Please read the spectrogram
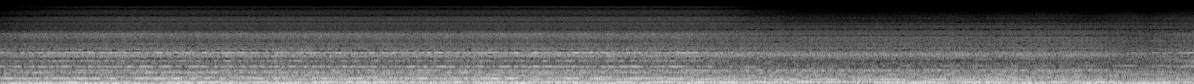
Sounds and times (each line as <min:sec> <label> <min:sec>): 0:00.0 Drone 0:11.9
